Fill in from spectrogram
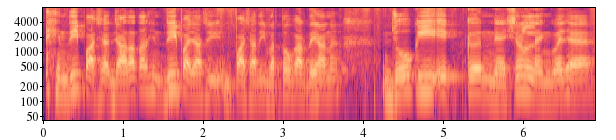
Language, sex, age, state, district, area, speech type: Punjabi, male, 30-45, Punjab, Amritsar, urban, spontaneous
